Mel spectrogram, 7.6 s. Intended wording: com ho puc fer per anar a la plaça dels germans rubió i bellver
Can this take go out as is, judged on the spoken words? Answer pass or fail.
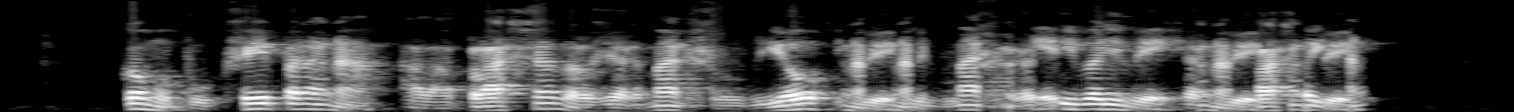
fail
